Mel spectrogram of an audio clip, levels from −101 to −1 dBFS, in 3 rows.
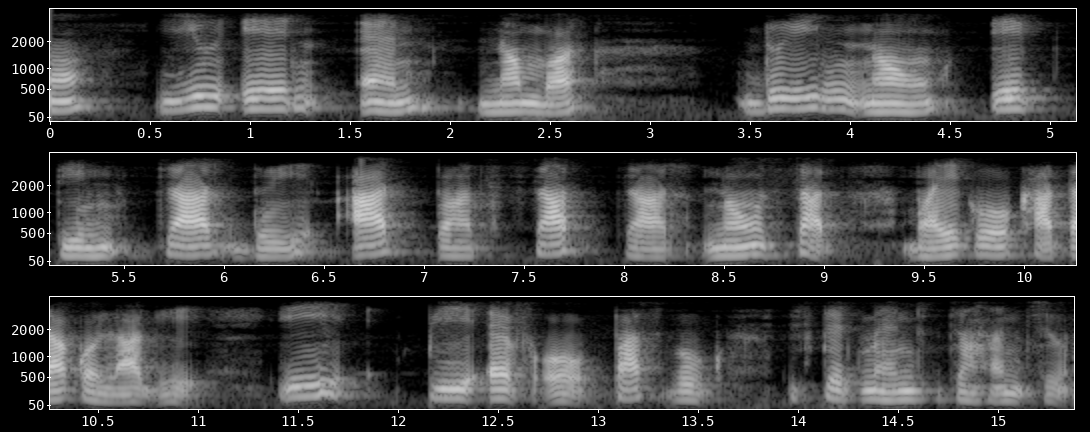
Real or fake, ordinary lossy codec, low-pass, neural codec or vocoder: real; none; 3.6 kHz; none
